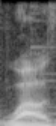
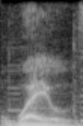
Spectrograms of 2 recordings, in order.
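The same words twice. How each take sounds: First: The vowel sounds like 'ow', as in 'wows'. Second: The vowel sounds like 'ay', as in 'whales'. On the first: This is how the speaker naturally says it. "I say it like Wales" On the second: This is how others expect it to be said. "not Wales"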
